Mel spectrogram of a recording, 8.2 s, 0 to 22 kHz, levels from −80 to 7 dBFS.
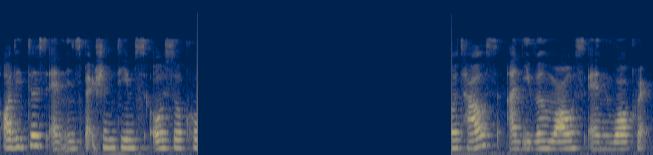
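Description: At 2.46 s the speech cuts out abruptly and stays gone until 5.64 s, about 3.2 s, leaving only hiss roughly 45 dB below the signal. This audio dropout to a faint residue likely comes from the signal being lost while the downstream path stayed live.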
